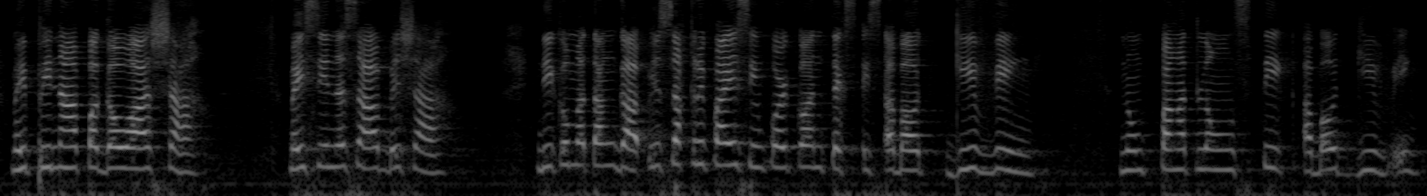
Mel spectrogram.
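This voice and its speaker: A woman's voice: sits high, steady tone, measured pace, sharp tone. A woman sharing a personal testimony with a congregation, speaking earnestly and emotionally. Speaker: church member giving testimony.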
